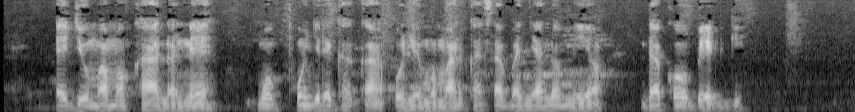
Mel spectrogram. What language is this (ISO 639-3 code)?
luo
